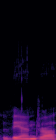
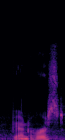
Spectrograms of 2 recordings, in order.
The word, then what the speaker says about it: Vanderhorst: And the Vanderhorst family, I know it is pronounced Vandross Street in Charleston, but historians say it would be pronounced Vanderhorst.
